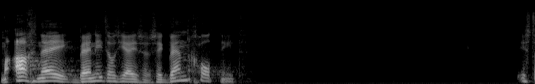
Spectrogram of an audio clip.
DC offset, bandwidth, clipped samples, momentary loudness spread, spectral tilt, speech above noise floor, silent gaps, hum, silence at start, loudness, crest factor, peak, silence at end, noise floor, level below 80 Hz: under 0.1%; 15 kHz; under 0.1%; 20 LU; -6 dB/octave; 47 dB; none; none; 0 s; -27 LUFS; 26 dB; -4 dBFS; 0 s; -73 dBFS; -70 dBFS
